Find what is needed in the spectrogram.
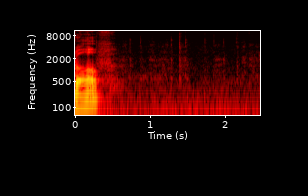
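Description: Faint, sparse ticks of a stylus tapping and sliding on a digital pen tablet as a word is handwritten.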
